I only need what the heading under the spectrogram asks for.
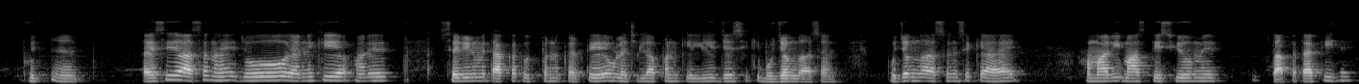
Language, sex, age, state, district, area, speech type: Hindi, male, 45-60, Madhya Pradesh, Betul, rural, spontaneous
